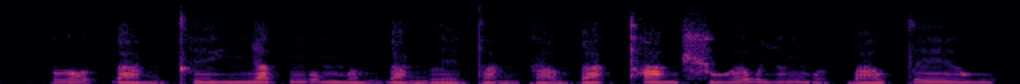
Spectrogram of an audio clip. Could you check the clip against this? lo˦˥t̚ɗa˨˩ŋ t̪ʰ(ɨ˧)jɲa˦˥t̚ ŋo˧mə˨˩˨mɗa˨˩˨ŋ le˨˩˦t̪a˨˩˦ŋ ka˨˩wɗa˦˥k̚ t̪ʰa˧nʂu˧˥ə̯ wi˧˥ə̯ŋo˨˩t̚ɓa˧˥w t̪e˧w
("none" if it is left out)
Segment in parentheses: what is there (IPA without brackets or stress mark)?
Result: e˧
